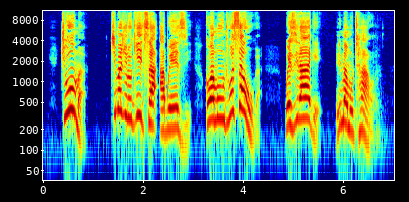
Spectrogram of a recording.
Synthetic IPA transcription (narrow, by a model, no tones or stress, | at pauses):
t͡ʃuma̰ | t͡ʃimat͡ʃuluk̬it͡saʔaɓwɛːzḭ | kɔmamuntʰuwɔsauka | ɓwɛzilak̬ɛ̰ | limamutʰa̰ːwa̰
